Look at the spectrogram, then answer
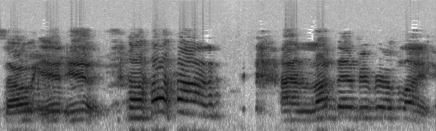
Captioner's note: laughing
